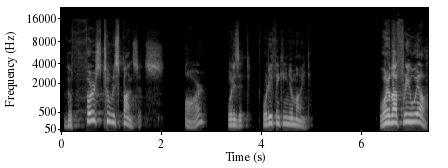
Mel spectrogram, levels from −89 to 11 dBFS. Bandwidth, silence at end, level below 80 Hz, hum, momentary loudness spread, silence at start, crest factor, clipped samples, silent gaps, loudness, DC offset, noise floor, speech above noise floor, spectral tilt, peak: 16 kHz; 0 s; -80 dBFS; none; 19 LU; 0.05 s; 24 dB; under 0.1%; 2.11-2.46 s, 2.97-3.34 s, 3.90-3.96 s, 5.10-6.31 s; -30 LUFS; under 0.1%; under -90 dBFS; over 60 dB; -4.5 dB/octave; -8 dBFS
